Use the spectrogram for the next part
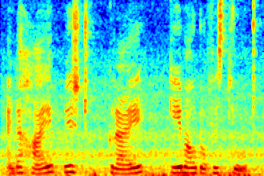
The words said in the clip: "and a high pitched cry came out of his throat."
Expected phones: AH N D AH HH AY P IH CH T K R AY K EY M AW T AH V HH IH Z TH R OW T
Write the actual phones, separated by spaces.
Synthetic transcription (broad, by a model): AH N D AH HH AY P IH S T K R AY K EY M AW T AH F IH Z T R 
